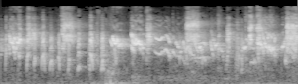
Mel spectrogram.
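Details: Pet budgerigars chirping indoors: a dense, continuous chatter of squeaky, buzzy chirps and warbles with short squawks mixed in, several birds overlapping without pause.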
